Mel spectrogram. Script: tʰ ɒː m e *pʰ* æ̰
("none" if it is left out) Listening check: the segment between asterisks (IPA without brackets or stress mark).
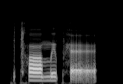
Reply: pʰ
